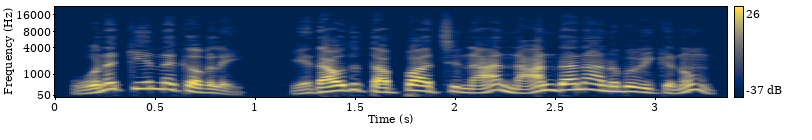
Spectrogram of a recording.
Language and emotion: Tamil, angry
